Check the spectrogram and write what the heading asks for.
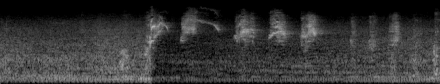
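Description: Baby monkey crying: a rising wail and then a quick run of about five shrill squeals, starting a little over a second in. It is a distress cry from an infant held away from nursing by its mother.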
